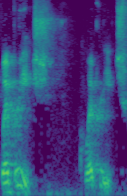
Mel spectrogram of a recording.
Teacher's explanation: Web Reach, with the emphasis on the second syllable, and it sounded pretty nice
